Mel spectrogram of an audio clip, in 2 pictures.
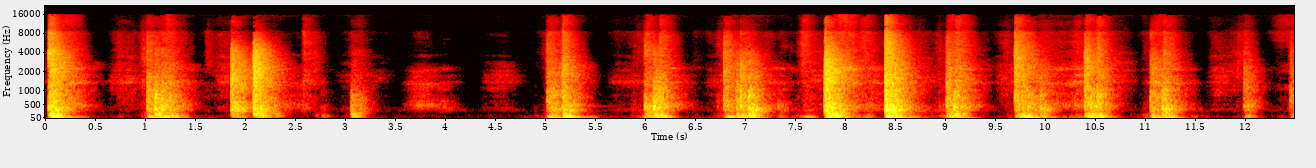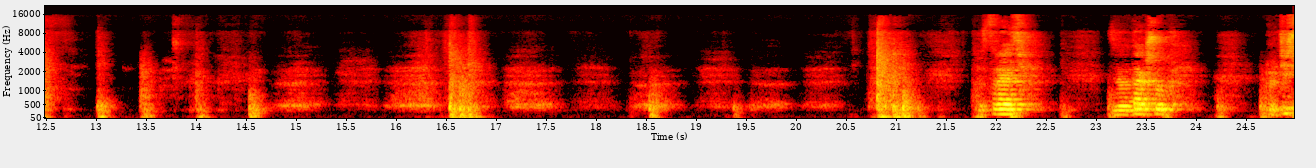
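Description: Fists thump repeatedly against a wooden wall in an echoing room.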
